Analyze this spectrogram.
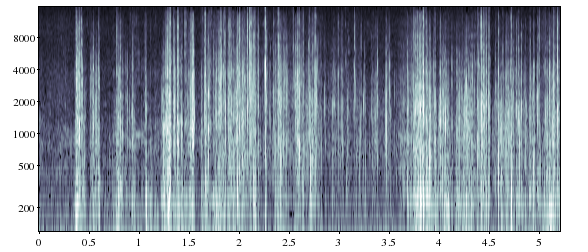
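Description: Irregular crinkling and crackling rustle, dense and close, thickest about a second in and again near the end.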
